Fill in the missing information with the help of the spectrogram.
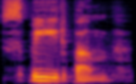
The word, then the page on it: speed bump: British English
